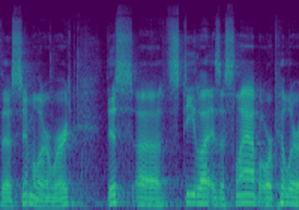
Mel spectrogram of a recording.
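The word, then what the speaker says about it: stela: use it in a sentence yes the Mayan Stila was intricately carved and stood next to the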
